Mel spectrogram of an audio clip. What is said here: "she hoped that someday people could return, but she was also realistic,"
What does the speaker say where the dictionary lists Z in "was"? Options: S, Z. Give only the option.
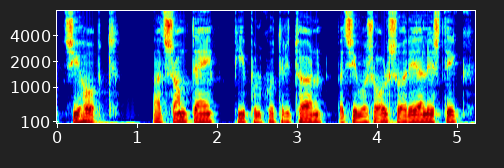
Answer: S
